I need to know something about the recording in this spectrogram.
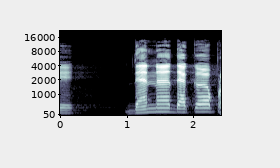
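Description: Buddhist monk's voice chanting verses in long, held, melodic notes. The chant breaks off just after the start, leaves a short silence, and resumes about a second in.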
